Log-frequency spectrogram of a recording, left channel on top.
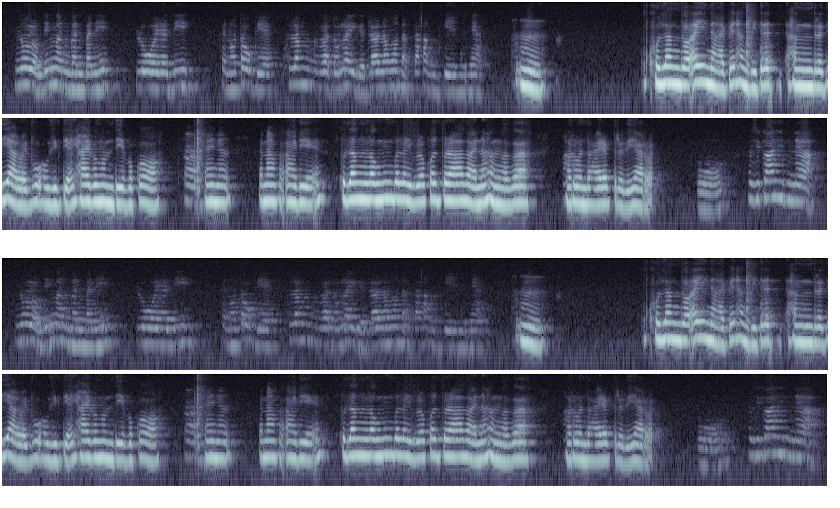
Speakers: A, on the left; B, on the left.
A: ꯅꯣꯏꯔꯣꯝꯗꯤ ꯉꯟꯒꯟꯕꯅꯤ ꯂꯣꯏꯔꯗꯤ__ ꯀꯩꯅꯣ ꯇꯧꯒꯦ ꯈꯨꯂꯪꯒꯗꯣ ꯂꯩꯒꯗ꯭ꯔꯥ ꯅꯪꯉꯣꯟꯗ ꯑꯝꯇ ꯍꯪꯒꯦꯅꯅꯦ__
B: ꯎꯝ꯫ ꯈꯨꯂꯪꯗꯣ ꯑꯩꯅ ꯍꯥꯏꯐꯦꯠ ꯍꯪꯕꯤꯗꯩꯔ ꯍꯪꯗ꯭ꯔꯗꯤ ꯌꯥꯔꯣꯏꯕꯨ ꯍꯧꯖꯤꯛ__ ꯇꯤ ꯑꯩ ꯍꯥꯏꯕ
A: ꯍꯣꯏꯅꯦ
B: ꯉꯝꯗꯦꯕꯀꯣ
A: ꯑꯥ
B: ꯑꯩꯅ__ ꯀꯅꯥ ꯍꯥꯏꯗꯤ ꯈꯨꯂꯪ ꯂꯧꯅꯤꯡꯕ ꯂꯩꯕ꯭ꯔꯥ__ ꯈꯣꯠꯄ꯭ꯔꯥꯒꯥꯏꯅ ꯍꯪꯉꯒ
A: ꯑꯥ
B: ꯃꯔꯣꯟꯗꯣ ꯍꯥꯏꯔꯛꯇ꯭ꯔꯗꯤ ꯌꯥꯔꯣꯏ꯫
A: ꯑꯣ ꯍꯧꯖꯤꯛꯀꯥꯟꯁꯤꯗꯤꯅꯦ ꯑ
